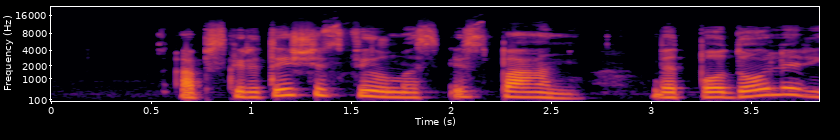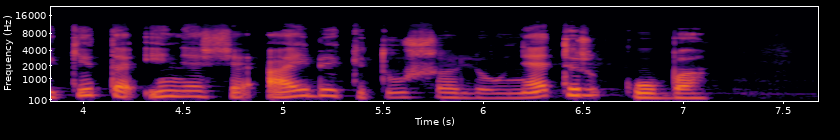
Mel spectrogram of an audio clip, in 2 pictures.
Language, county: Lithuanian, Panevėžys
